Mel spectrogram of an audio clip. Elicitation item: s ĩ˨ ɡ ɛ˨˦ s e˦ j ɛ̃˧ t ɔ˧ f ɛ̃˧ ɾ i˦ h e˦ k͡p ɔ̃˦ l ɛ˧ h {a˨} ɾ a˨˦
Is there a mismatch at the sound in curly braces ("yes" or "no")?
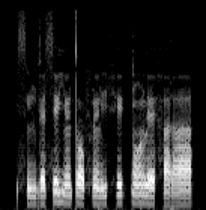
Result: no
